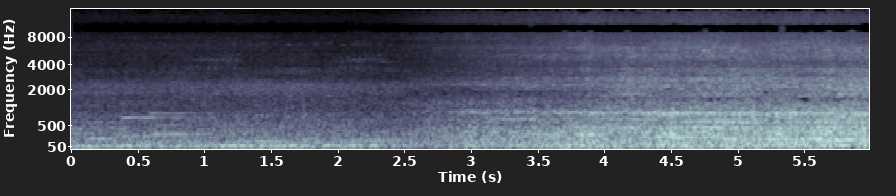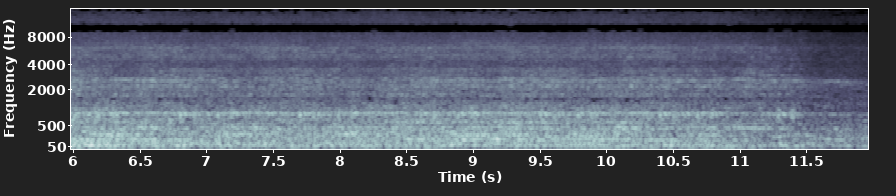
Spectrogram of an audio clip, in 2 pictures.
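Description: Sydney Trains K set double-deck electric train running into the platform. Its rumble on the rails swells about three seconds in and stays loud, with a steady high ringing tone over it, then eases a little near the end.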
